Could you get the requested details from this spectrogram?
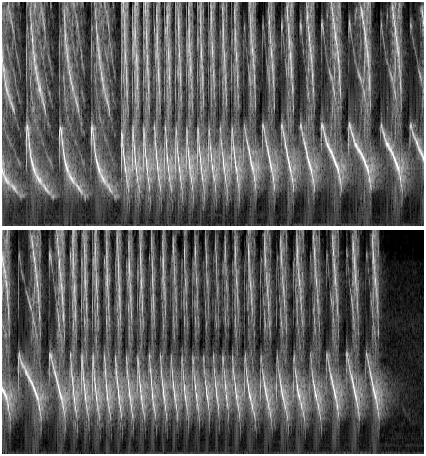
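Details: Canary singing a long emotional gacor song as a training example for young canaries: a few sweeping slurs, then an unbroken run of clear downslurred whistles, about three per second, for nearly seven seconds.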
